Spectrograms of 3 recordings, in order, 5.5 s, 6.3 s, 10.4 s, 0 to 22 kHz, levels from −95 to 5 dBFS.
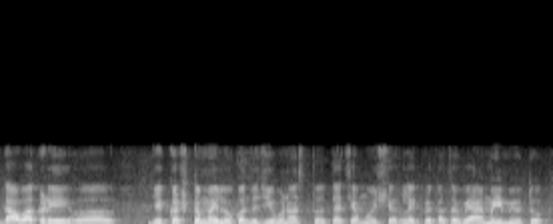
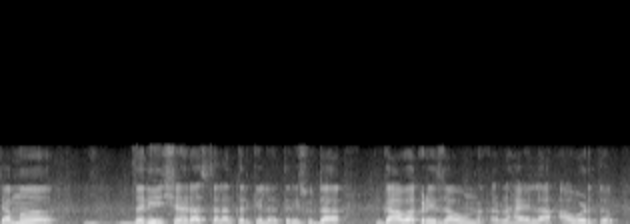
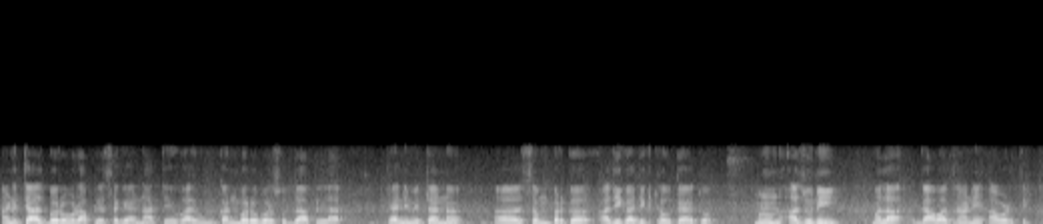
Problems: constant background noise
